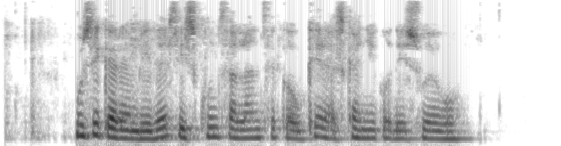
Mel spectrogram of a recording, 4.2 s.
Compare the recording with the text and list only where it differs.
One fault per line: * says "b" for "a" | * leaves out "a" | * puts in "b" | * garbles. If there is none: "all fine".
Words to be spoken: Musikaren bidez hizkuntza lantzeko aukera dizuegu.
* puts in "eskainiko"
